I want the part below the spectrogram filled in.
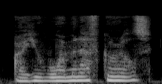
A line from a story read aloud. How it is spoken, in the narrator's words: Ma whispered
